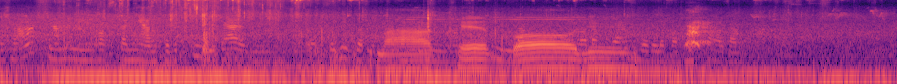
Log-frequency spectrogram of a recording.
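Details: Afghan Hound in a park dog area, playing with another dog: a few drawn-out, tonal whines rise and fall near the middle, mixed with a woman's Italian speech, jangling and outdoor background noise.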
